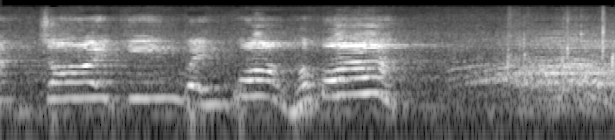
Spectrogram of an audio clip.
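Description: A young man sings loudly through a loudspeaker outdoors.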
